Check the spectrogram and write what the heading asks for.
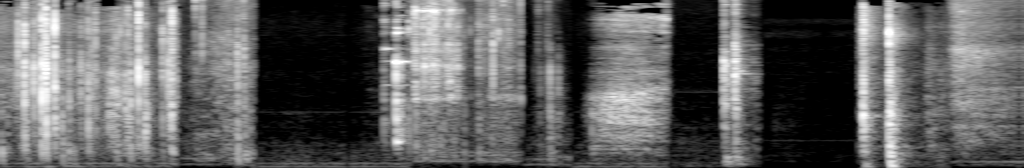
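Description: A crinkly snack pouch being handled and torn open, in several short bursts of crackling. Two sharp clicks come near the end.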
